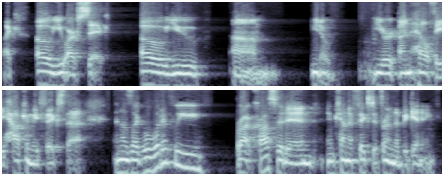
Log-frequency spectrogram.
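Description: Vocal fry colors this man's low-leaning voice as he talks at a measured pace. A podcast guest who founded a nonprofit, he has a Texas accent and keeps the interview casual and enthusiastic, with many fillers and restarts.

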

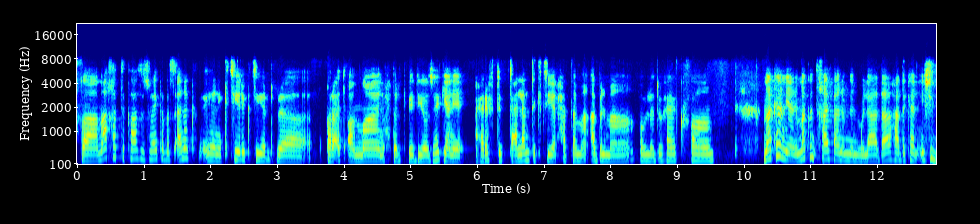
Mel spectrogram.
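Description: A woman's voice: lowish voice, no room sound, dull audio. A young woman with a Levantine Arabic accent, chatting casually about her own life and mixing English words and phrases into her Arabic. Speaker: interviewee, a mother telling her birth story. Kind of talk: casual personal storytelling.

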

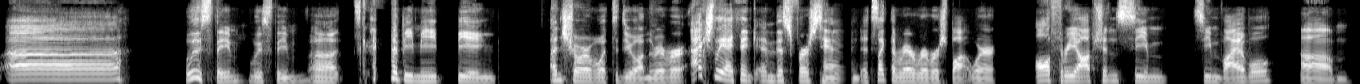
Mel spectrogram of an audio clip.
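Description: A man's voice: mid-range voice, measured pace, a little mellow, no room sound, clean studio sound. A man co-hosting a podcast, talking casually and analytically about strategy. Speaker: podcast co-host, poker coach.

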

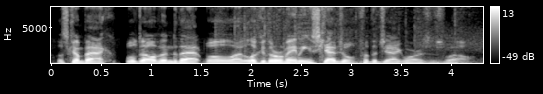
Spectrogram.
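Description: A man's voice: medium pitch, fast, slight background noise. A man hosting a sports talk show, moving between discussion and sponsor reads.

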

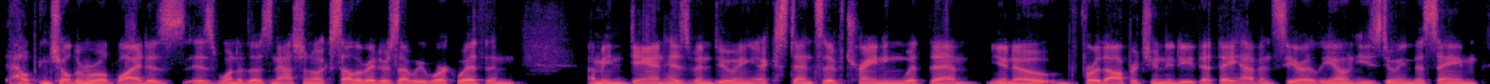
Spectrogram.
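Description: A man's voice: deep voice, little pitch movement, fairly quick, no echo, clean studio sound. A man co-hosting a podcast, talking casually in a rambling way with many fillers and restarts. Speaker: podcast co-host.

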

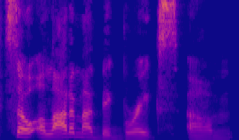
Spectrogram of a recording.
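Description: A middle-aged woman with a deep, bass-heavy voice, a guest telling her story emphatically in an interview. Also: measured pace, no room sound, studio quality. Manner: emphatic, preacher-like delivery with repetition.

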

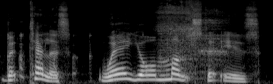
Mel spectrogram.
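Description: Monkey, a man doing a brash high voice. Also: lively intonation, slow pace, noisy background. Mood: cocky. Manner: brash, teasing, high-pitched put-on voice. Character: boastful mischievous male monkey hero, cocky.

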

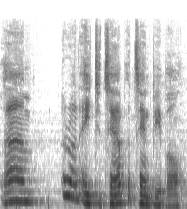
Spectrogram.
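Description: A South African man in his early fifties, a podcast guest talking casually about his work, with many restarts and fillers. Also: sits high. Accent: South African, fading toward American. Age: 50s. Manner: halting, restarts a lot, fillers, relaxed. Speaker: podcast guest, landscaping business owner. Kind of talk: casual conversational interview.

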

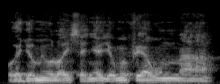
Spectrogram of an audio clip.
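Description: Middle-aged man, very low voice, animated interview storyteller who slips between Spanish and English. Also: fast talker, a little hiss or hum. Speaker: salsa event promoter.

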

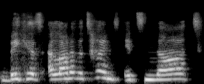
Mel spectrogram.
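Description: A woman's voice: fairly high pitch, steady tone, moderate pace, no echo, poor audio. A woman career coach from Honduras, talking earnestly and reflectively in a casual interview, often restarting her sentences.

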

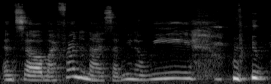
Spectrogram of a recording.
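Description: A woman's voice: on the high side, moderate pace, dark tone. A woman in her forties, a podcast guest telling her story in a rambling, casual way with frequent laughter and fillers. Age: 40s. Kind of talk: casual interview chat.

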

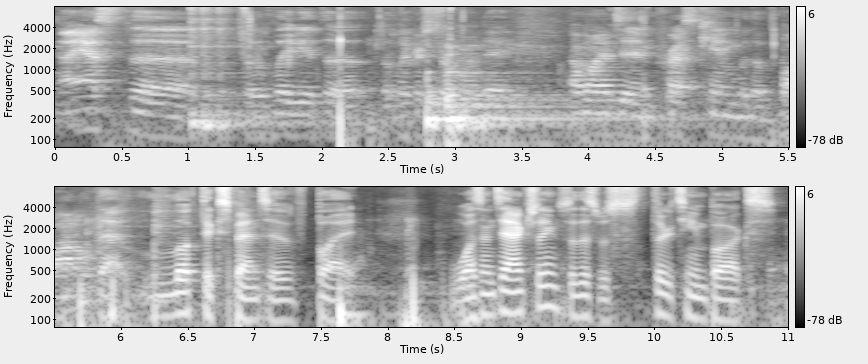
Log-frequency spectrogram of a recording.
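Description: A man's voice: lowish voice, steady tone, unhurried, over loud music. A man hosting a casual podcast chat in an echoey room, talking informally and swearing freely. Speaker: podcast host. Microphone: close handheld or stand microphone.

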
